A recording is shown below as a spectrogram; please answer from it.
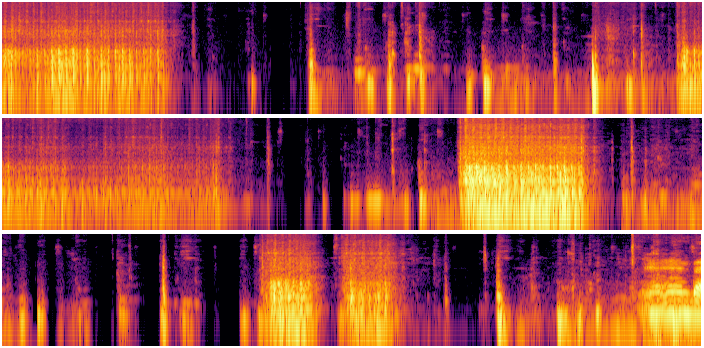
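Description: A sewing machine backstitches a linen or denim top in a home sewing session, running in short loud mechanical bursts separated by pauses, with occasional clicks and handling noises between stitches.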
